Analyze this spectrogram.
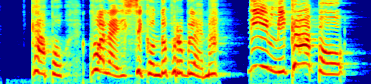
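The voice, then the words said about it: Shrill, high-pitched little voice. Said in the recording (Italian): “Strillò lei con una vocina acuta”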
